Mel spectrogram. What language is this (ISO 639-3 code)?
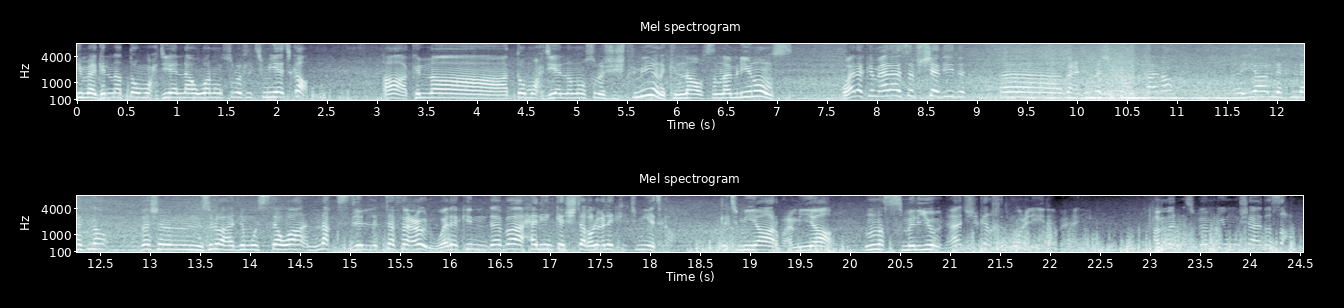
ara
